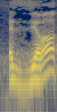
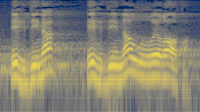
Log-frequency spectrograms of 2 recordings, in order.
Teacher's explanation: حرف متكلف بين حرفين، بين حرف الصاد وحرف الزاي · Shown in: second take · Term: الإشمام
